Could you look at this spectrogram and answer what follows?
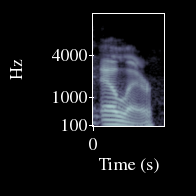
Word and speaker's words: Helaire: H is silent? Yeah. Yeah. Helaire.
